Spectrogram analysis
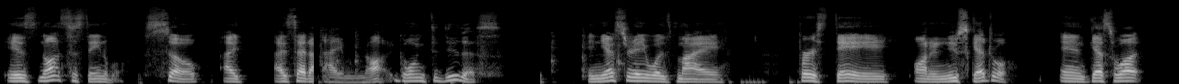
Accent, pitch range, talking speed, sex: American, 125-155 Hz, 130 wpm, male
